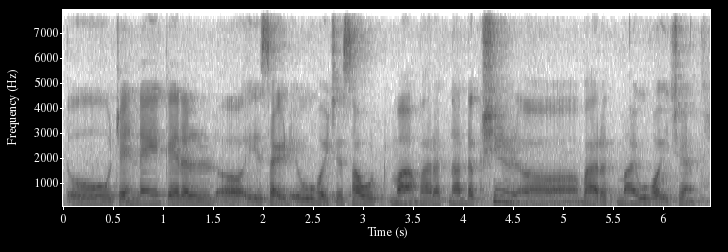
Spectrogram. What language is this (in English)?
Gujarati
